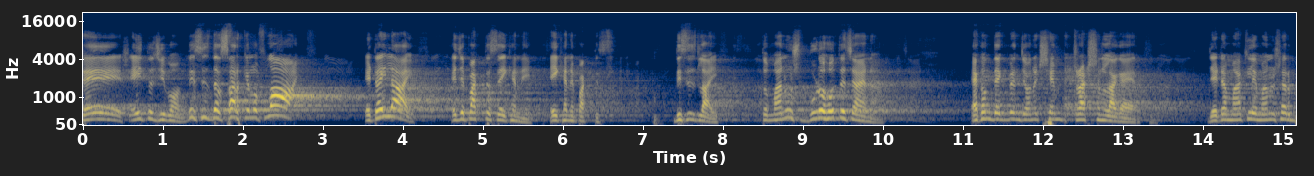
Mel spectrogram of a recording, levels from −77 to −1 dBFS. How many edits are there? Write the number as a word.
one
